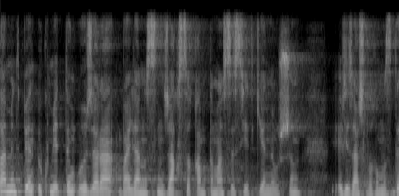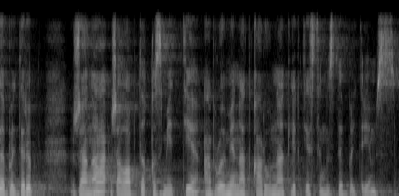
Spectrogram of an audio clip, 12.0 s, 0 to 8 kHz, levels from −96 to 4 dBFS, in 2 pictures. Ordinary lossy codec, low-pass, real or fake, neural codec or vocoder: none; 7.2 kHz; real; none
